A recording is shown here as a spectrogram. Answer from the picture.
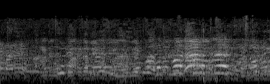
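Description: Several voices talking over one another, with no single speaker clearly in front, getting louder around the third second.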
